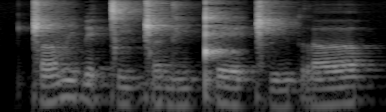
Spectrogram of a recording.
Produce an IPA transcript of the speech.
ǁ ʌ v i ɓ e ǀ i ɡ͡ǁ ɜ d i ǃʰ eː ǁʰ i p r ʌː

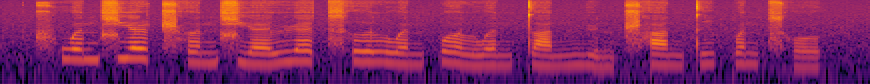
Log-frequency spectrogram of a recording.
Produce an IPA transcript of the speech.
ʈ͡ʂʰ w ə˥ n ɕ j ɛ˥˩ ʈ͡ʂʰ ə˧˥ n ɕ j ɛ˧˥ l ɥ ɛ˥˩ t͡sʰ ɹ̩˥ l w ə˧˥ n p ɤ˥˩ l w ə˧˥ n t̪ a˧˥ n n̪ y̰˨˩ n ʈ͡ʂʰ a˥˧ n t̪ i˥˧ p ə˥˩ n t͡sʰ o˩ ʊ̯

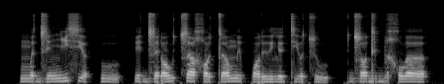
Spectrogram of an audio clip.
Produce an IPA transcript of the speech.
m ə d͡z ɪ n i sʲ ʌ | u | ɪ d͡z ə ɾ ɔ w t͡s ʌ χ o t ʌ m ɪ p ɔ ɾ ɨ lʲ ɒ tʲ o t͡s u | d͡z ɔ d ɨ b i χ w ʌ

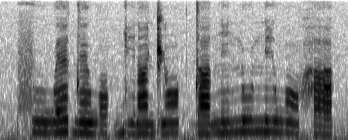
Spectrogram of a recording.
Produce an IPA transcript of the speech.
f u˨ w ɛ˨˦ d ɛ̃˧ w ɔ˨ ɡ͡b i˨ ɾ ã˨˦ d͡ʒ ɔ̃˦ | d a˨ n ĩ˧ n u˦ n i˦ w ɔ̃˦˨ h a˨

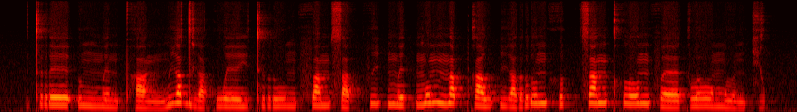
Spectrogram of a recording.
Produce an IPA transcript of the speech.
t r eː˦˥ ʔ ɯ˧ ŋ m e˨˩ n pʰ a˨˩ ŋ m i˥˩ a̯ d i˩˦ a̯ k w eː˧ j t r uː˧ ŋ f a˦˥ m s a˨˩ t̚ f i˥˩ ʔ m e˦˥ k̚ m o˥˩ m n a˥˩ p̚ k a˦˥ w ʔ i˧ a̯ r u˥˩ n h ɯ˥˩ k̚ s a˥˩ n kʰ l o˥˩ n f ɛː˧ k l ɤː˧ m ɯː˩˦ n t͡ɕ u˨˩ k̚

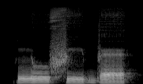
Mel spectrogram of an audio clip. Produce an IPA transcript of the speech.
n u˨ f i˨˩˦ b ɛ˨

